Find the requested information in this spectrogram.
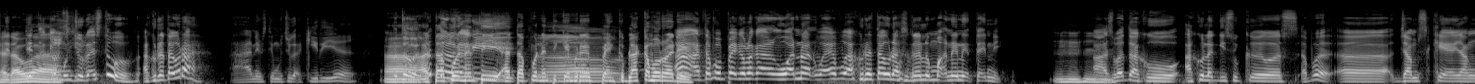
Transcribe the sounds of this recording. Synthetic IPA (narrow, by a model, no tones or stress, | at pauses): dat̪auakamũɲt͡ʃʊlkaʔsi̥t̪uakudaht̪aulah | ʔa̰niməst̪imũɲt͡ʃukaʔkiɾiə | aət̪ʊlːbət̪alpʊnːaniat̪aupʊnːant̪ikɛməɾəpɛnkəblakanmaɾuadəat̪awpʊnpɛnkəblakaŋwaʔnɔt̪̚wɔtɛvəakudaht̪aulahsəɡaləmaʔnanɛt̪ːɛk̚nɪk̩̚ | asəbap̚t̪uakuakulaɡisukəapəəd͡ʒamskɛjaŋ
